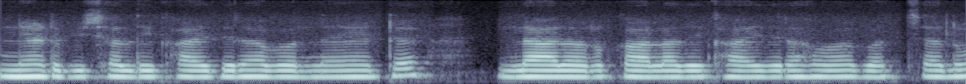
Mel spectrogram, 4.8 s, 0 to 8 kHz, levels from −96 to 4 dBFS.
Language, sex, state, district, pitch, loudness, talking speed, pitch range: Bhojpuri, female, Uttar Pradesh, Deoria, 180 Hz, -16 LUFS, 210 wpm, 175-185 Hz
